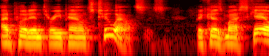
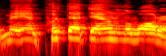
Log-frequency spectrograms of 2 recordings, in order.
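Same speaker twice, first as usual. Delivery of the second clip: imitated near-yell, pitched higher; 7 semitones higher than usual. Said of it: "yelling at me almost".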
